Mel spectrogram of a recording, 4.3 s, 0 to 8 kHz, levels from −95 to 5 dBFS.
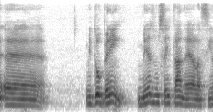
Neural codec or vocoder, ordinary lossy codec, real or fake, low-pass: codec, 44.1 kHz, 7.8 kbps, DAC; none; fake; 7.2 kHz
